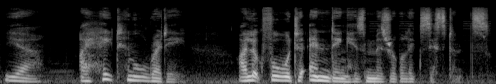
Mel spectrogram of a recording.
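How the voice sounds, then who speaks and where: A woman's voice: sits low, lively intonation, normal speed, darkish tone, a little hiss or hum. A woman playing an arrogant young acolyte in a video game, cold, threatening and self-assured. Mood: cold, bloodthirsty. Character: menacing, arrogant young female Sith acolyte. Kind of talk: dramatic video game dialogue.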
